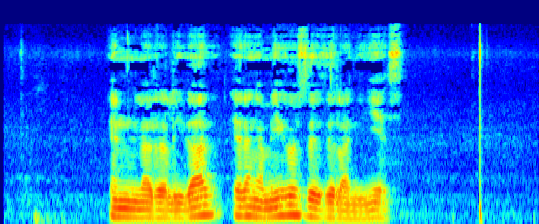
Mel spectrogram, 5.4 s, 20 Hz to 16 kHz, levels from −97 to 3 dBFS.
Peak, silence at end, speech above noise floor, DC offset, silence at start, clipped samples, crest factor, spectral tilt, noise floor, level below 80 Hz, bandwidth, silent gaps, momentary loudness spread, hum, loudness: -2 dBFS; 0.6 s; 40 dB; under 0.1%; 0.35 s; under 0.1%; 18 dB; -5.5 dB/octave; -58 dBFS; -44 dBFS; 11.5 kHz; none; 12 LU; none; -19 LUFS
